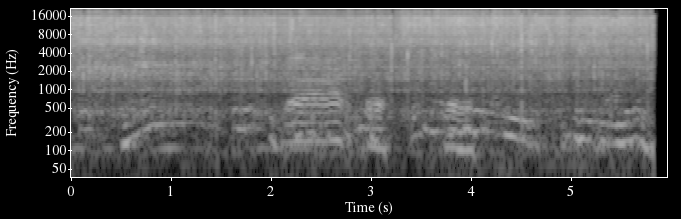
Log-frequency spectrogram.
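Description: Kebab halla meat fries in a pot with a steady, dense sizzle, while a voice talks over it throughout and stirring noises come and go.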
